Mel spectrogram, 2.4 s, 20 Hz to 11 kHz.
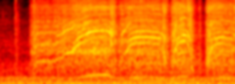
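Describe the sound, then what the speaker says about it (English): Power drill spinning a small carburetor part from a Honda GX160/GX200 engine for cleaning, a close whirring motor with rising and falling pitch sweeps and short stops between bursts. "you can even put that in a drill and"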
